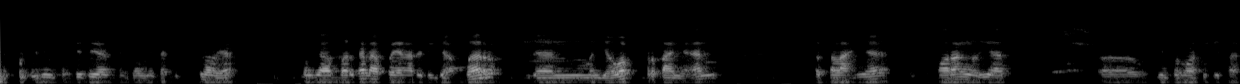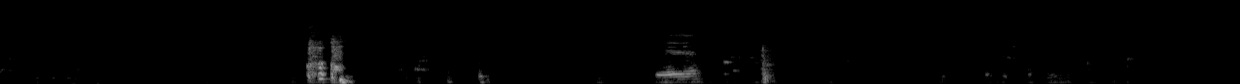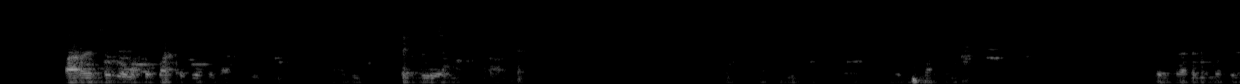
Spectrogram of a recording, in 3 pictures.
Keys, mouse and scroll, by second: 35.3 click.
